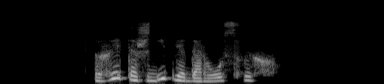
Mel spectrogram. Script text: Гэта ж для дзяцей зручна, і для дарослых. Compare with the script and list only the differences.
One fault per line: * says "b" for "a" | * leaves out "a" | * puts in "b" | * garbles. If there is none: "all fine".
* leaves out "для дзяцей зручна"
